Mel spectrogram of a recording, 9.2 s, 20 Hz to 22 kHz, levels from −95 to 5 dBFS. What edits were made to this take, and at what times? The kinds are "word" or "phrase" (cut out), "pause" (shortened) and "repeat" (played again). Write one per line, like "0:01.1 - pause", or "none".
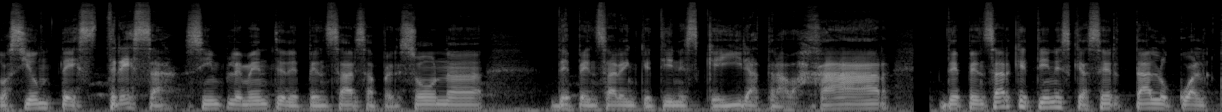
0:02.6 - word

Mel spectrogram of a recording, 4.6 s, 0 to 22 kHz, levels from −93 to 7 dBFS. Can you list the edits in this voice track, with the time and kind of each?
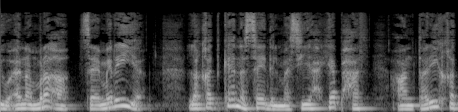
0:01.6 - pause

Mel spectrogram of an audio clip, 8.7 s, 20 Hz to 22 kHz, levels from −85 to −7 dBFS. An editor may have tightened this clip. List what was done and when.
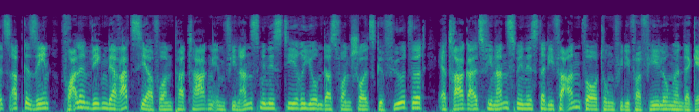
none

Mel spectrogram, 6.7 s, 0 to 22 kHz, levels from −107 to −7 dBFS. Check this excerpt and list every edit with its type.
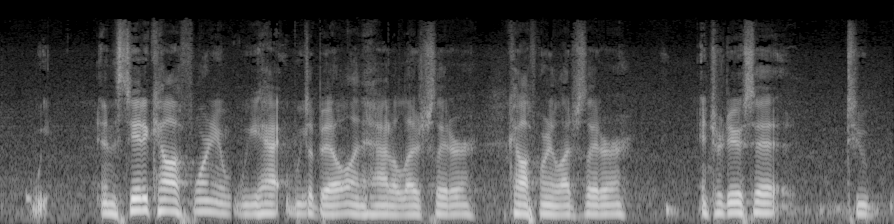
0:01.7 - word
0:02.3 - word
0:03.8 - word
0:05.2 - pause

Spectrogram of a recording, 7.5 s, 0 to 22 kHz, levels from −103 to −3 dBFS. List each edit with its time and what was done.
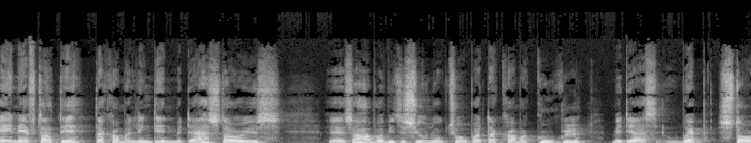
none

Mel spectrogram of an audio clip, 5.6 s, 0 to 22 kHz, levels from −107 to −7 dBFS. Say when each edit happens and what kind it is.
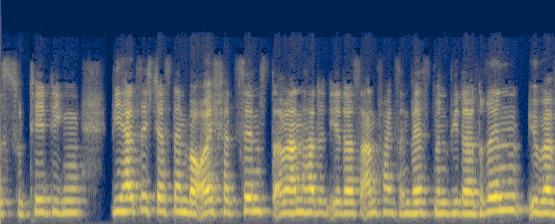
none

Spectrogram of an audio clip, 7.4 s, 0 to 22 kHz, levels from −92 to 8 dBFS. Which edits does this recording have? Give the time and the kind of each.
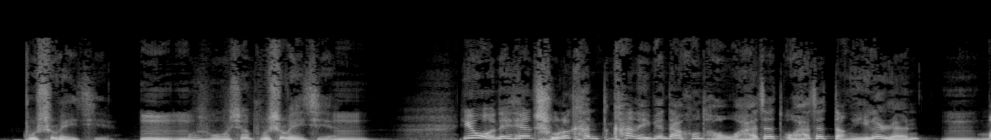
0:00.9 - pause

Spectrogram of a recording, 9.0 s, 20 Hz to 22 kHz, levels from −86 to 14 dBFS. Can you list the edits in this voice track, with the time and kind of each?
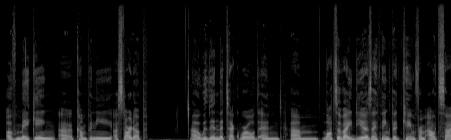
0:02.3 - word
0:05.7 - pause

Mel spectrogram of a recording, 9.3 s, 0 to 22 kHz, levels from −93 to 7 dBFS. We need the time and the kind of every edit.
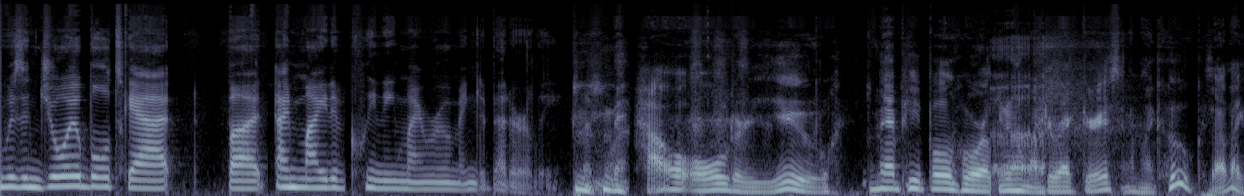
0:00.9 - word
0:02.6 - word
0:03.6 - word
0:04.3 - word
0:04.7 - word
0:06.5 - word
0:07.4 - word
0:07.8 - word

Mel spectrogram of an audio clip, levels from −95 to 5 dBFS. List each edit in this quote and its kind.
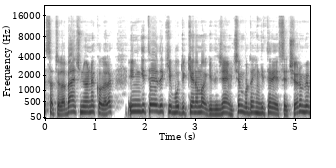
none

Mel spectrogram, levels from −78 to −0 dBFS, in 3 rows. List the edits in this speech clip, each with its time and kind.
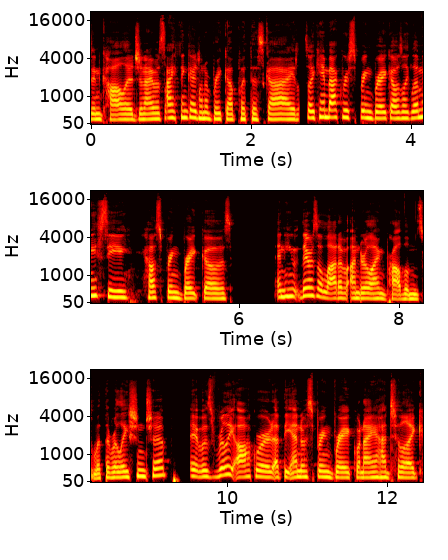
0:00.9 - word
0:01.3 - word
0:02.6 - word
0:09.4 - pause

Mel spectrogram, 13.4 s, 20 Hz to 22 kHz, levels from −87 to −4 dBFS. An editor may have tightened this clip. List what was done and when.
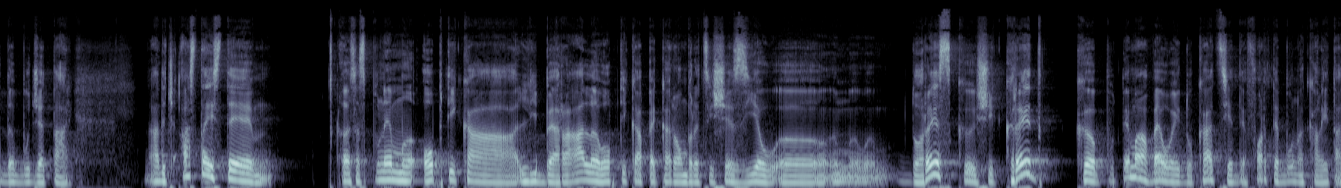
none

